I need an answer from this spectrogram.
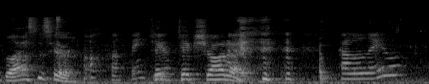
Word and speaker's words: Paololeo: here oh thank you paloleo all right that's pretty good rhymes with galileo i don't know i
